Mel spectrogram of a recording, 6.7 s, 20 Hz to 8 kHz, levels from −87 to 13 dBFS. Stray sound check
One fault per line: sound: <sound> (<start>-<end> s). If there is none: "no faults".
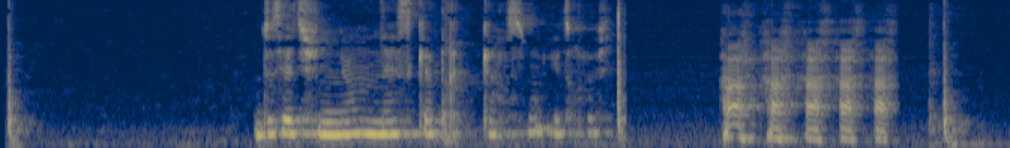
sound: laugh (4.8-6.0 s)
